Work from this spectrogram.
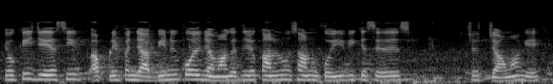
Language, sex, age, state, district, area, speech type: Punjabi, female, 45-60, Punjab, Gurdaspur, urban, spontaneous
